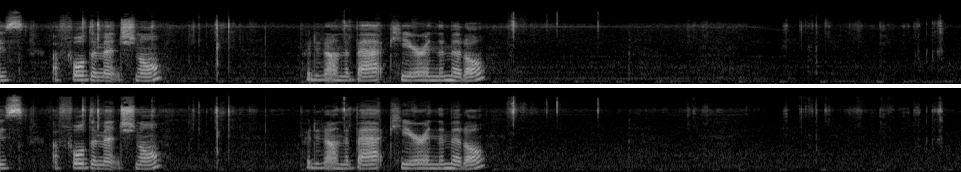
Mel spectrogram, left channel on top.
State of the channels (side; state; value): both; normal; correlation 0.36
